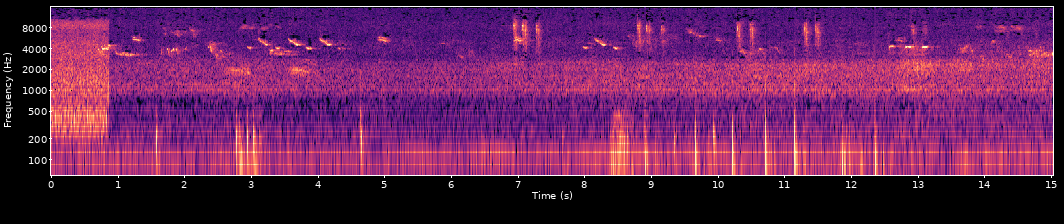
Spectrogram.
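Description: Small birds chirping over outdoor background noise, with scattered low thumps and a low hum. A broad hiss cuts off about a second in.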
